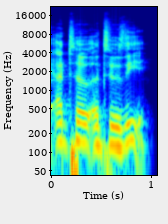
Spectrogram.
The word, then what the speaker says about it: Atozy: The video we're gonna be checking out today is by Atozy. A to Z. I'm pretty sure that's how you're supposed to pronounce it.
